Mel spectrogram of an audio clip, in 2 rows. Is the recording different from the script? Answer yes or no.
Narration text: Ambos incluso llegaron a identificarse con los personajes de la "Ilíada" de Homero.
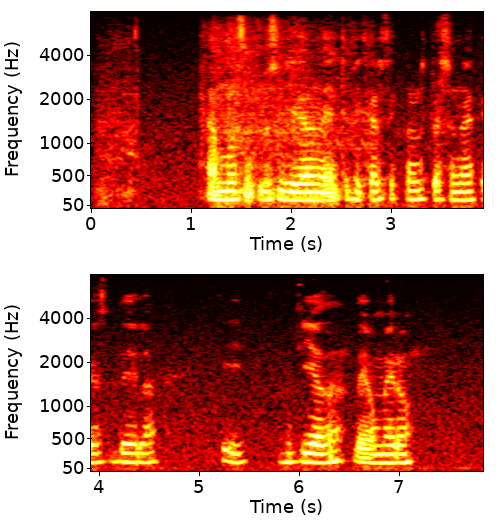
no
